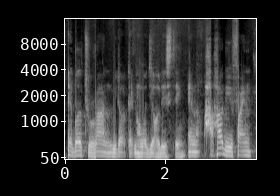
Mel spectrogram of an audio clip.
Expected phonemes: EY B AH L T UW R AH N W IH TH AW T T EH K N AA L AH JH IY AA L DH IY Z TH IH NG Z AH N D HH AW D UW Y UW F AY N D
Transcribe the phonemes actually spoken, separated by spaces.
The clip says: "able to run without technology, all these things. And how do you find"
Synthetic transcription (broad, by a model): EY B AH L T UW R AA N W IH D AW T T EH K N AA L AH JH IY AA L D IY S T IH NG AH N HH HH AW D UW Y UW F AY N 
